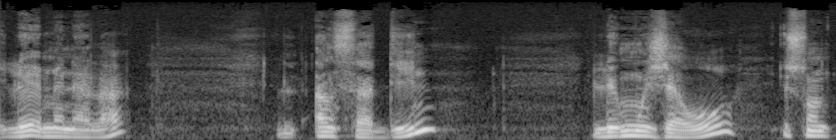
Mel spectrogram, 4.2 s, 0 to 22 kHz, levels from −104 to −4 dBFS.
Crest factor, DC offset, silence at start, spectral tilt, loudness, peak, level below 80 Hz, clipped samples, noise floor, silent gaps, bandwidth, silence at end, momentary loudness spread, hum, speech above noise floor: 18 dB; under 0.1%; 0 s; -4.5 dB/octave; -26 LUFS; -8 dBFS; -68 dBFS; under 0.1%; -58 dBFS; none; 17 kHz; 0.05 s; 11 LU; none; 33 dB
